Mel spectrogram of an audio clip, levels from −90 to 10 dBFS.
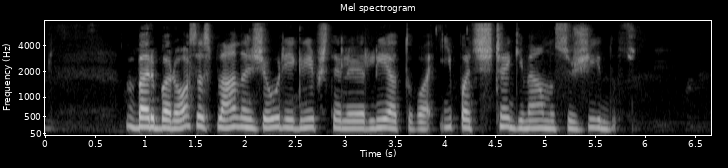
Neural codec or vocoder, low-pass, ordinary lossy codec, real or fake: none; 7.2 kHz; MP3, 48 kbps; real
